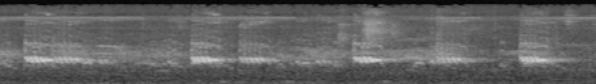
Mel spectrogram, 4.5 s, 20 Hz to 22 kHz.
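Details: Green Indian barbet calling: short bursts of hollow, mid-pitched repeated notes, each burst lasting about half a second and recurring roughly every 1.2 seconds against a quiet background.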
